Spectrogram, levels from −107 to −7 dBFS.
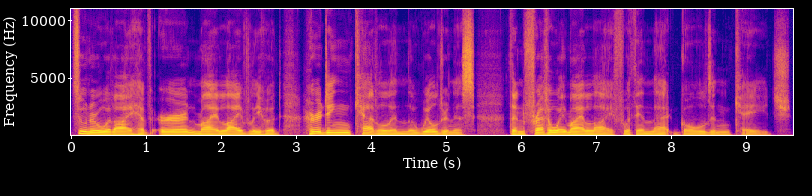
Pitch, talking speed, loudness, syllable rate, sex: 115 Hz, 130 wpm, -17 LUFS, 3.8 syllables/s, male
